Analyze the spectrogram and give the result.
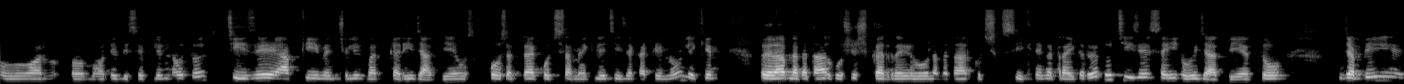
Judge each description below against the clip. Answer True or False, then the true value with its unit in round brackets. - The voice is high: False (140 Hz)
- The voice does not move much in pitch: True (1.7 semitones)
